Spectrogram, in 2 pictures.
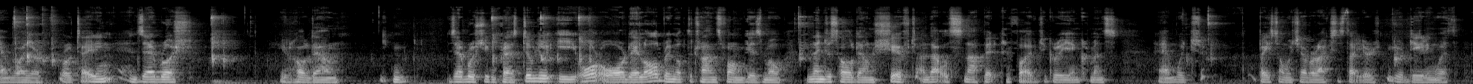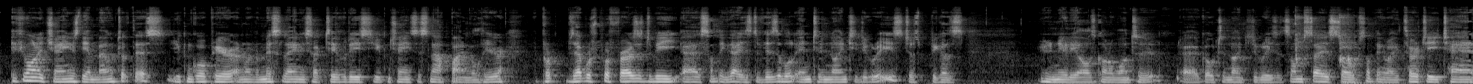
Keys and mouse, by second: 0.5 alt+Tab, 1.4 click, 2.1 r, 4.7-6.3 typing, 7.8-8.5 typing, 8.7 shift+click, 10.2-11.8 shift+drag, 12.8 shift+click, 16.1 click, 22.0 click, 27.7-28.1 typing.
